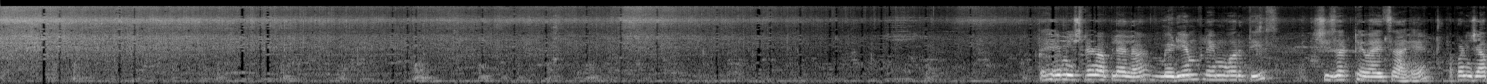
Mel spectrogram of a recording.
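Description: A whisk beats a thick batter against a metal pan, scraping and tapping.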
